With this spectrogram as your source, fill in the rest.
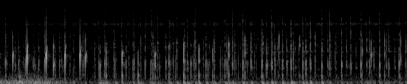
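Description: A small clear plastic bottle with a white cap and a red-and-white label is held close to the mic and tapped and scratched with fingertips and nails. Fast, sharp, hollow plastic clicks ring briefly around 1.5 kHz over a soft low rumble. The taps are loudest in the first second, then settle into a quieter, steady run of rapid tapping and scratching.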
